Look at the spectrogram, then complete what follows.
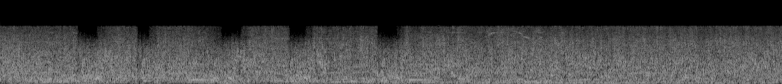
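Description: A herd of wildebeest and zebras plunging and splashing through a river: a dense, steady wash of churning water.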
